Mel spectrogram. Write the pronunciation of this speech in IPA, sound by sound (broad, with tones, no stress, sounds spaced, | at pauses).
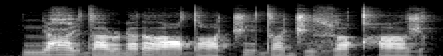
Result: n i˧˥ ʕ i˧ d a˧ ɹ ɳ ɐ˥ ɾ ʌː˧˥ ɹ dˤ ʌ˩˧ ɹ t͡ʃ i˥ d ɐː˧ d͡ʒ i˧ ɮ u˧˥ qʰ ʌː˧ ʒ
